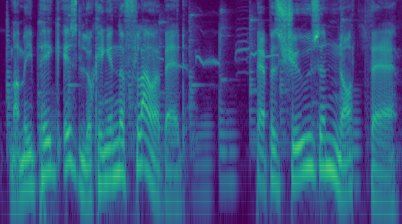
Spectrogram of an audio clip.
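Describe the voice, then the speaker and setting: A man narrating a children's cartoon in a calm, matter-of-fact storybook manner. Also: mid-range voice, moderate pace. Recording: studio voice-over with music behind.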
